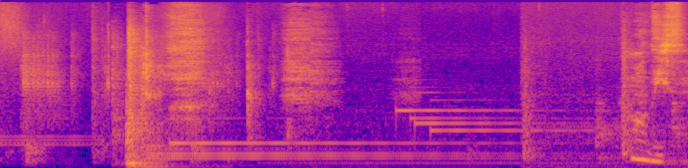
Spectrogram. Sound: bathroom door closes

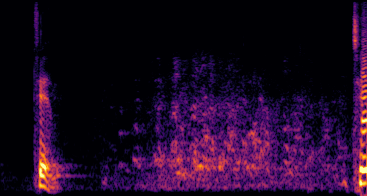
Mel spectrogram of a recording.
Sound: laughter

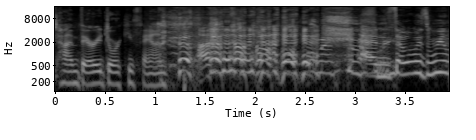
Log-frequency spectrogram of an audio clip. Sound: both laugh

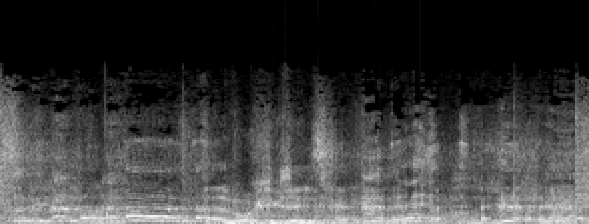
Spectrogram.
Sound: is cracking up

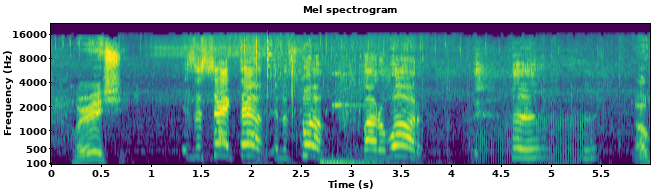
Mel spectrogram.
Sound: sobbing

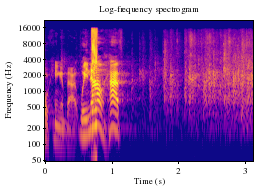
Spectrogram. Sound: applause

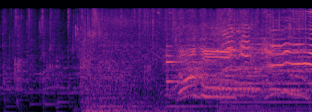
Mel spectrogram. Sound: booms

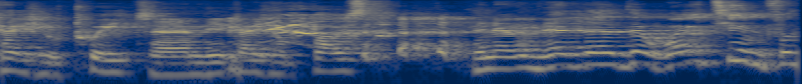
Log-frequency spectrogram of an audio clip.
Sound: laughs

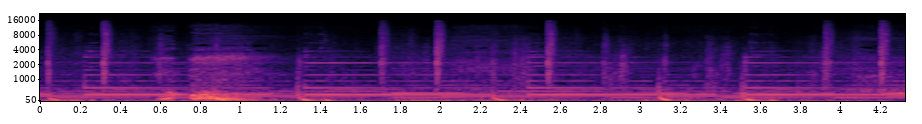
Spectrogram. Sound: clearing throat

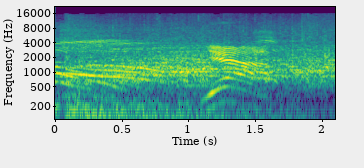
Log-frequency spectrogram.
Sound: cheering

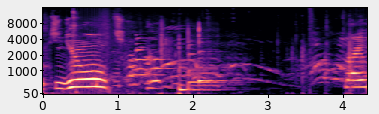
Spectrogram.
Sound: phone chimes

